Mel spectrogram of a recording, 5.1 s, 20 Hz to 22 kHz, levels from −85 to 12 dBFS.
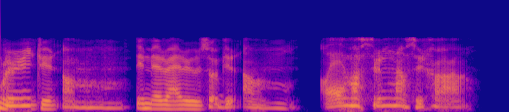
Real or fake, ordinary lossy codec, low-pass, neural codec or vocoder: fake; none; 5.4 kHz; autoencoder, 44.1 kHz, a latent of 192 numbers a frame, MeloTTS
